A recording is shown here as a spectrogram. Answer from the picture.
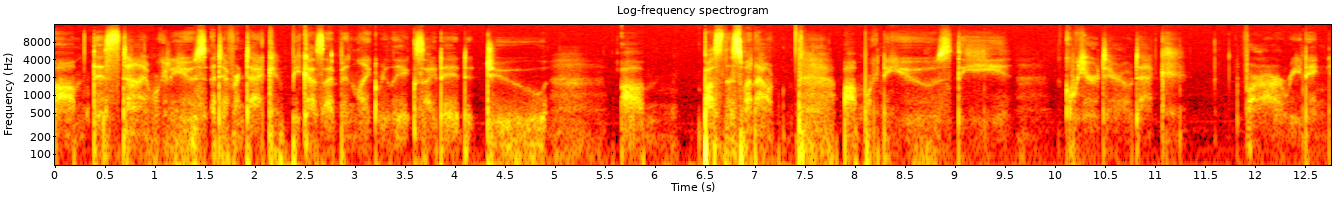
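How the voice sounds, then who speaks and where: Whispering in a gentle tone, the speaker moves at a fairly slow pace with long, frequent pauses. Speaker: ASMR tarot reader. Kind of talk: ASMR tarot reading, whispered affirmations. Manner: whispered, gentle.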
